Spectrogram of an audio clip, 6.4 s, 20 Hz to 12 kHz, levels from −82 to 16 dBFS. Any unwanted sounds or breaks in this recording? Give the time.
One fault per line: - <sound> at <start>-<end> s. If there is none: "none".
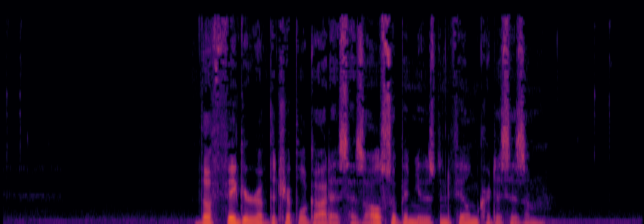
none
